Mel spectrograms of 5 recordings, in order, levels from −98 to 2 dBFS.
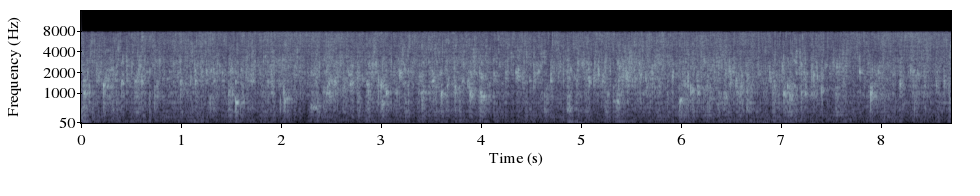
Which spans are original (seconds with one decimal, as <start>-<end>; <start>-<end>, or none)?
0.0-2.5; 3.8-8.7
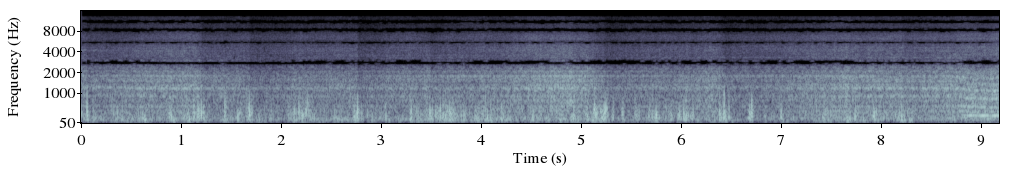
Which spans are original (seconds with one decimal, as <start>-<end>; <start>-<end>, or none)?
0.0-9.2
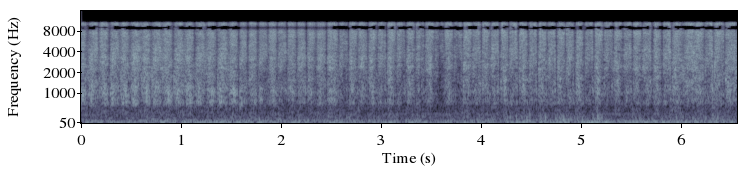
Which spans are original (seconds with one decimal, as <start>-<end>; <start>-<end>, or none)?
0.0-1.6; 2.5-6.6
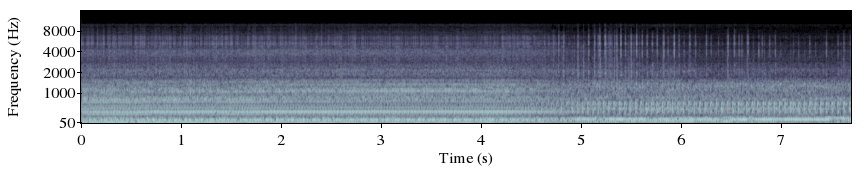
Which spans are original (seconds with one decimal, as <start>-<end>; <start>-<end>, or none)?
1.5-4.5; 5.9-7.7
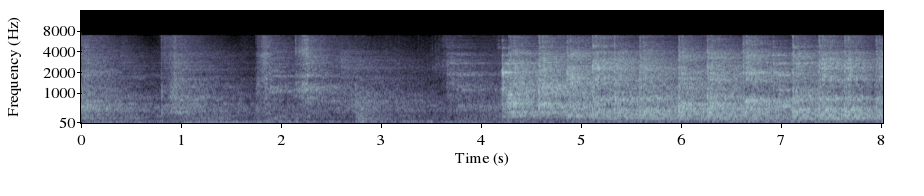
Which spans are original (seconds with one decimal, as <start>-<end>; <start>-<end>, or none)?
0.0-0.4; 1.9-8.0

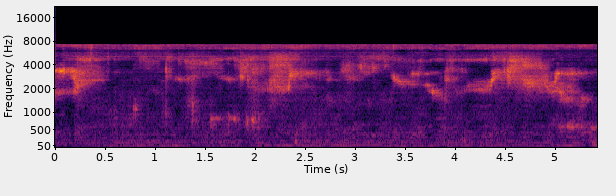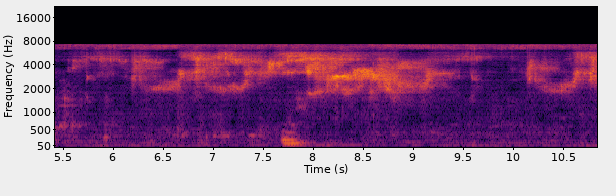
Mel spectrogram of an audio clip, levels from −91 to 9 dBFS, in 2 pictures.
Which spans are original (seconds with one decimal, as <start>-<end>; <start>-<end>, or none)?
none

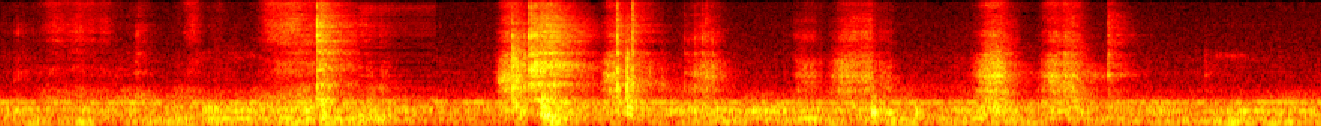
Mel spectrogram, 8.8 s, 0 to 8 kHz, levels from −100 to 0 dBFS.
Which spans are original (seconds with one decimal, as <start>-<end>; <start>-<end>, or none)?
0.0-2.4; 2.9-8.8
